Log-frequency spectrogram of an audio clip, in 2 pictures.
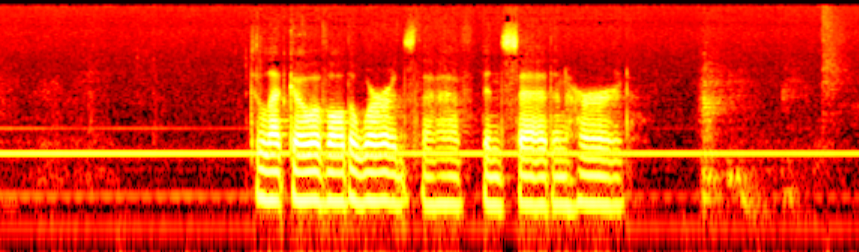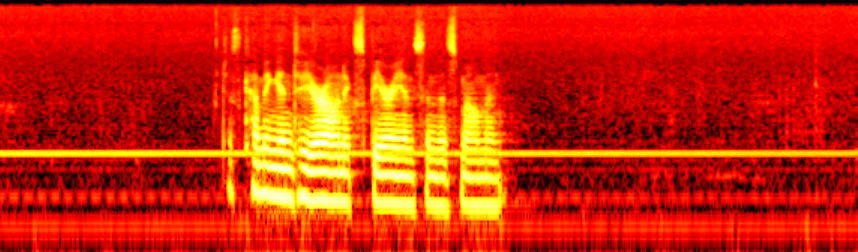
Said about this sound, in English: Allowing the words to fade away as the sound of the bell fades away.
